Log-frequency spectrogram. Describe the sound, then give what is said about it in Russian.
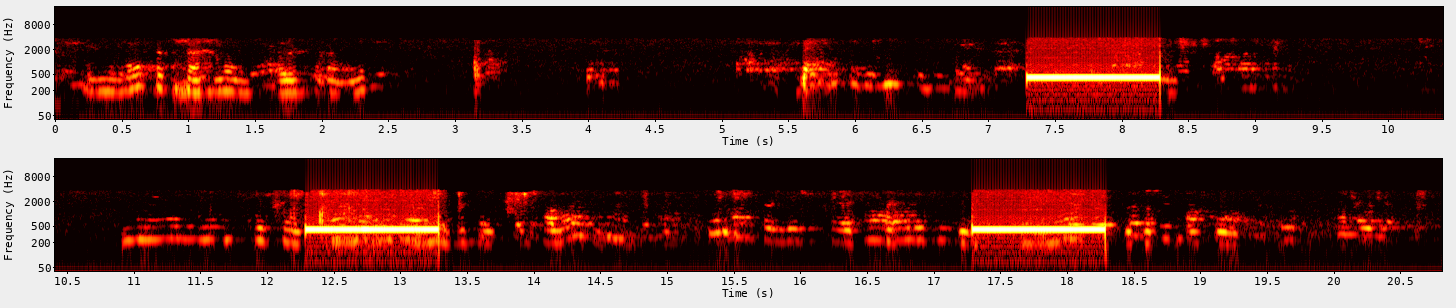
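A telephone line tone on a call to the company Modular sounds three times, each a steady, mid-pitched, fairly loud beep about one second long, repeating every five seconds with talking in between. “Если вы знаете внутренний номер сотрудника, наберите его в автональном режиме или дождитесь гудка.”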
